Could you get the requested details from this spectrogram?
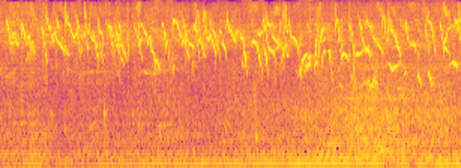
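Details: Oriental white-eye singing to call out rivals, a continuous stream of high zigzag chirps and quick twitters, with a faint low hum beneath.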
